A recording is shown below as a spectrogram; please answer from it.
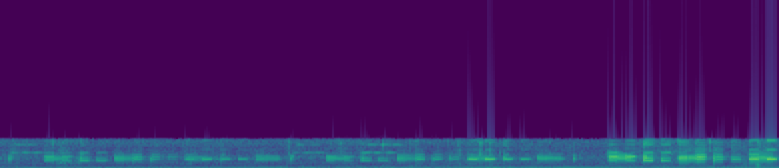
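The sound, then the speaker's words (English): A mobile phone ringtone plays as a repeating series of short, bright electronic tones with a narrow, phone-like quality, growing noticeably louder toward the end. “That's my phone!”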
